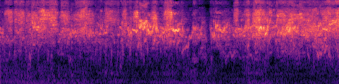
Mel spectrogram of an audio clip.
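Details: Flock of male blue and violet budgies in an aviary giving rapid high chirps and warbled twitters, a busy overlapping chatter that briefly dips in volume midway before swelling again.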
